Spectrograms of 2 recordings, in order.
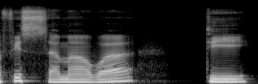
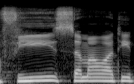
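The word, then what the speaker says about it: في السماوات: کے مل جائے گا، یہ ہو جائے گا فس سماواتی، فس سماواتی فس. اگر میں کہوں فی سماواتی تو یہ غلط ہو جائے گا، اس میں یہ کو تلفظ نہیں کرنا، اس میں پرولونگ نہیں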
